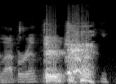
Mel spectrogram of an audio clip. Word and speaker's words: labyrinthine: Labyrinthine.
